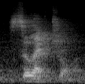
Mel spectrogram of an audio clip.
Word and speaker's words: selectron: So an electron string would have a super electron string, pronounced selectron, and its quark, and so on.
